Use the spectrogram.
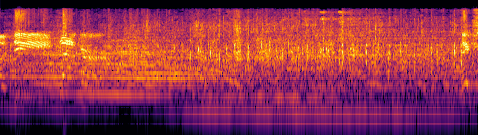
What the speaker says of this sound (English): Let's give one final round of applause for Mr. Sean D. Tucker.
